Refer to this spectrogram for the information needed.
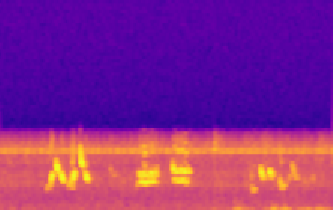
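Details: Northern mockingbird singing: short, varied chirped and warbled phrases come in quick bursts, some of them double-noted, over a steady low rumble and faint background hiss.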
